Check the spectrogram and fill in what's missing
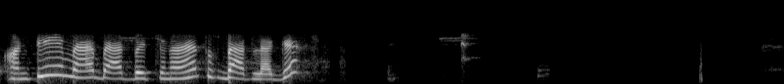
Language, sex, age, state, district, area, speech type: Dogri, female, 30-45, Jammu and Kashmir, Samba, rural, conversation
